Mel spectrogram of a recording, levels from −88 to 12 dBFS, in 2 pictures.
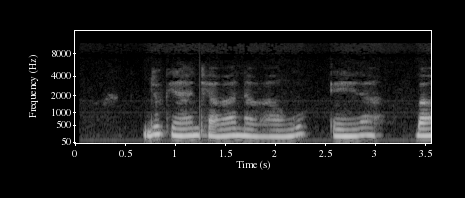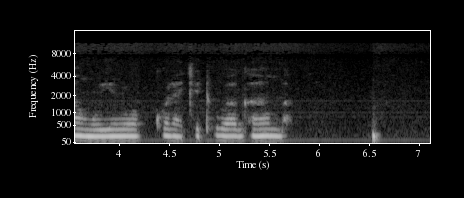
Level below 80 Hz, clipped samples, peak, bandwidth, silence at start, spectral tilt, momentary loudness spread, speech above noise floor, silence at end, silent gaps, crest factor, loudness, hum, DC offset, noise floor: -50 dBFS; under 0.1%; -6 dBFS; 5.4 kHz; 0.7 s; -9.5 dB/octave; 13 LU; 38 dB; 0.5 s; none; 14 dB; -21 LUFS; none; under 0.1%; -58 dBFS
